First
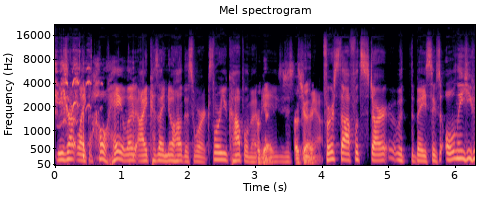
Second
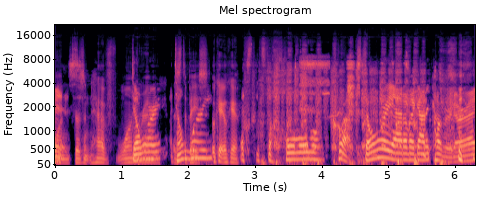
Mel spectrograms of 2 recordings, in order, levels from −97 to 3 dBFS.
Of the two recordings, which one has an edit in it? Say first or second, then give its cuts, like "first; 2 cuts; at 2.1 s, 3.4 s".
first; 2 cuts; at 2.3 s, 4.0 s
